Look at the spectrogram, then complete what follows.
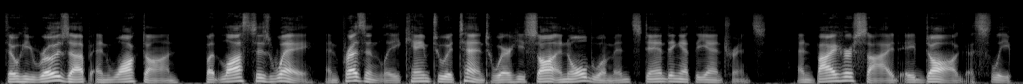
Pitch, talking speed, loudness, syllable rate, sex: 115 Hz, 200 wpm, -19 LUFS, 4.5 syllables/s, male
